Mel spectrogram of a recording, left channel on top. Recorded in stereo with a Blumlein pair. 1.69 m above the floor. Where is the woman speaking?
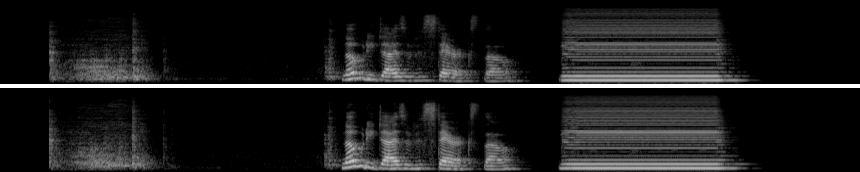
25° right, 0.9 m.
